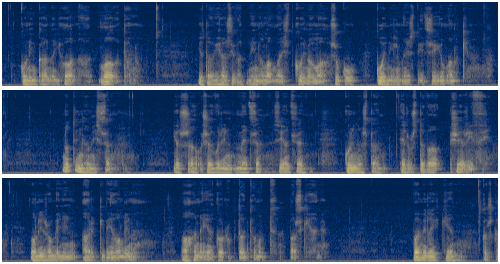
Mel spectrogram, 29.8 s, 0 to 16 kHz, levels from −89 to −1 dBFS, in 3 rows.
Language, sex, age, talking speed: Finnish, male, 60-79, 60 wpm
